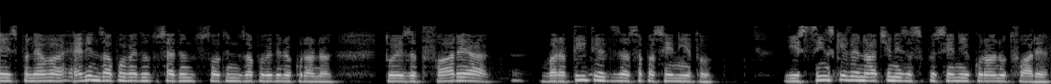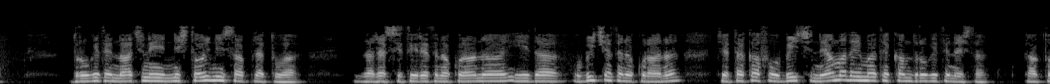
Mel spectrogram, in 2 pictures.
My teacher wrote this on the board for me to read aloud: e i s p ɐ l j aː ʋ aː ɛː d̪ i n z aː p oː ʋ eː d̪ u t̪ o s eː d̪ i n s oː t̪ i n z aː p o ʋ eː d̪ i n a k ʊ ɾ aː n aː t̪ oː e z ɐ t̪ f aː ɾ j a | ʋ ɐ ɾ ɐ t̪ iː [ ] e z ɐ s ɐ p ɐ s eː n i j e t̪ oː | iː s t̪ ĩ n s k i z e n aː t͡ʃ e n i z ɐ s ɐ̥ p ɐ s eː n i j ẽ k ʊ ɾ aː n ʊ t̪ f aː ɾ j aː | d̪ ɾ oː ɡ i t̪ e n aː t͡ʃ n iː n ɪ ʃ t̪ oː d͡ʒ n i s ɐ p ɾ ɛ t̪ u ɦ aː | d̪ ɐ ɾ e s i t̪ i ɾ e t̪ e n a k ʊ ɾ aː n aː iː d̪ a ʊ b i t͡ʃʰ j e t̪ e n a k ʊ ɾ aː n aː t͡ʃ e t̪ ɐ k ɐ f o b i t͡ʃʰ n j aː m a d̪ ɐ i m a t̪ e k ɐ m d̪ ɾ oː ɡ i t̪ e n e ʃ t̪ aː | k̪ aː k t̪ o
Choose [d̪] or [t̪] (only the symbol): t̪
